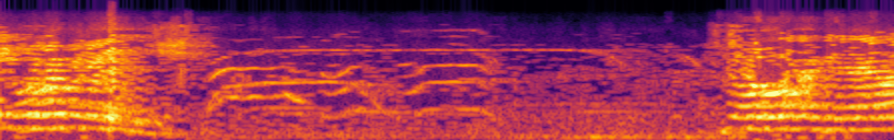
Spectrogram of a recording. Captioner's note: crowd cheers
